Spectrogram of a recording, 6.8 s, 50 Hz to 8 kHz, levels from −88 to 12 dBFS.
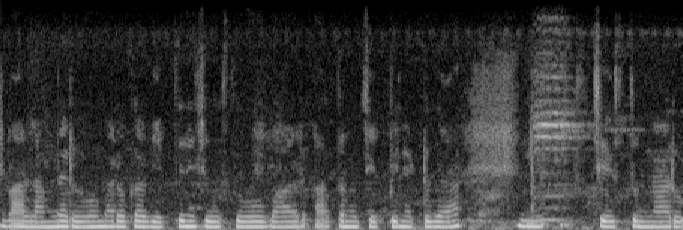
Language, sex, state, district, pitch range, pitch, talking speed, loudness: Telugu, female, Andhra Pradesh, Guntur, 175-185 Hz, 180 Hz, 70 wpm, -14 LUFS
